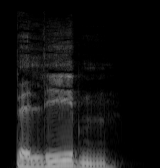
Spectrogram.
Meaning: 1. to liven up 2. to animate
- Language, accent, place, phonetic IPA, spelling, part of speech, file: German, Germany, Berlin, [bəˈleːbn̩], beleben, verb, De-beleben.ogg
